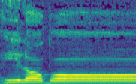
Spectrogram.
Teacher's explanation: المد لازم ما يقلش وما يزيدش، هم ستة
